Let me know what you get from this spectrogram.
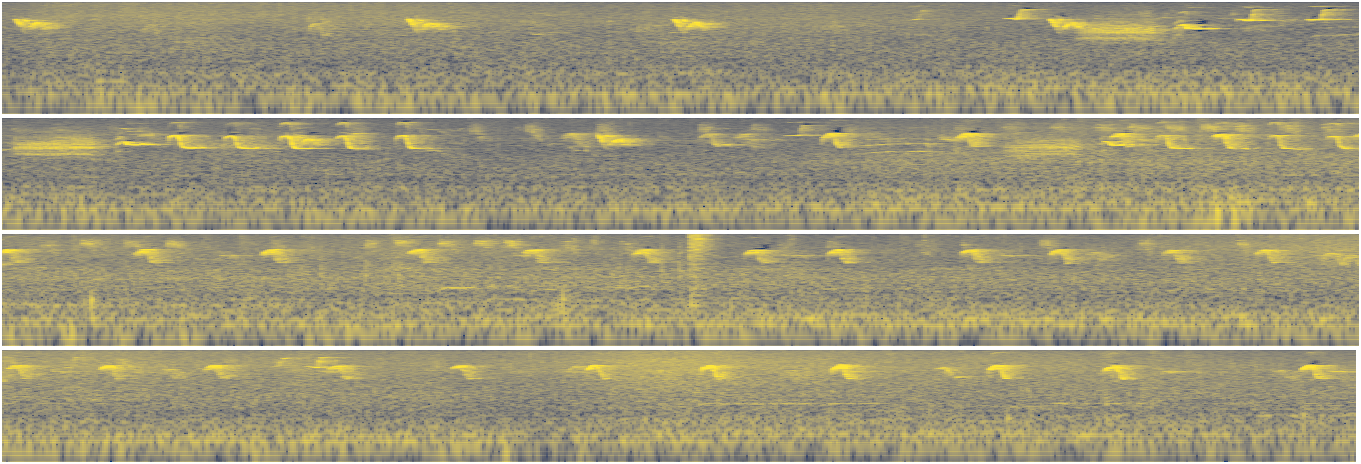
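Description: Birds chirping, faint: a quick run of short high notes, then one bird repeating a short high chirp about twice a second.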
